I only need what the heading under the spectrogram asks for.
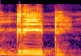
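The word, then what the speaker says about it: great: और इ ए का उच्चारण यहां पे ए के रूप में होगा। किसके रूप में होगा? ए और टी से ट। इसे हम पढ़ेंगे ग्रेट। क्या पढ़ेंगे मेरे भाई?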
